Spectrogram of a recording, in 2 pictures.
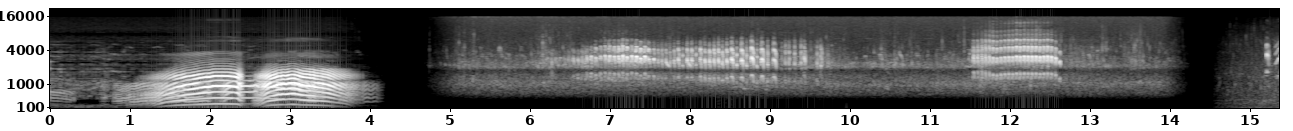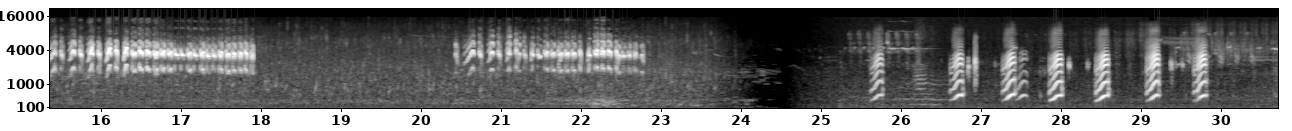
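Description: A run of different water birds' calls. Near the start an Atlantic puffin gives two low, arching calls, followed by other higher calls. Around the middle a ruddy turnstone gives two bouts of fast, rattling chatter, and near the end a phalarope gives a series of short notes, each sliding downward, about one and a half a second.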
